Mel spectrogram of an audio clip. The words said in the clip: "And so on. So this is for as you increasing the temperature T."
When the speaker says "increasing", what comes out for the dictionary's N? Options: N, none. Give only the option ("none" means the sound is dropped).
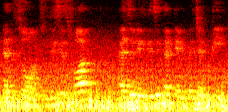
none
